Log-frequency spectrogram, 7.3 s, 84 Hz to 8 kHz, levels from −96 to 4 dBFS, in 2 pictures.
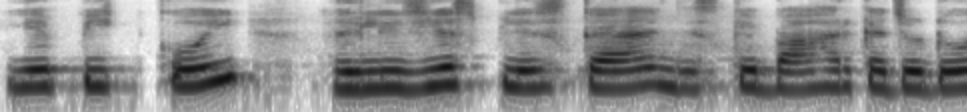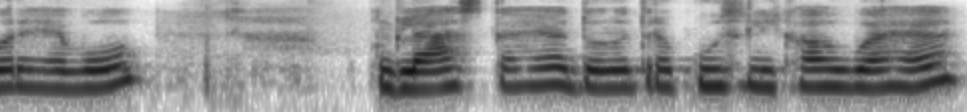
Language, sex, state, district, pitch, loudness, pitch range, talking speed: Hindi, female, Jharkhand, Garhwa, 235 Hz, -15 LUFS, 230-245 Hz, 200 wpm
